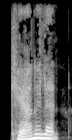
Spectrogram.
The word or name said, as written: kerneland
